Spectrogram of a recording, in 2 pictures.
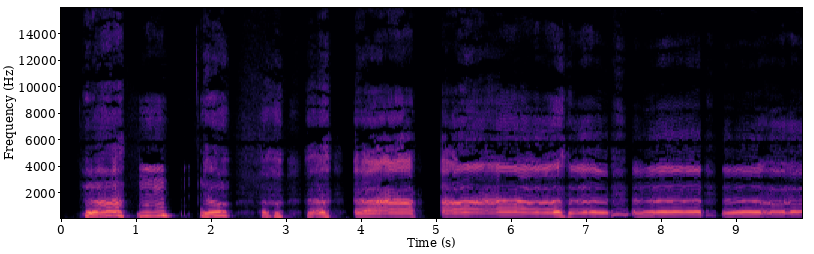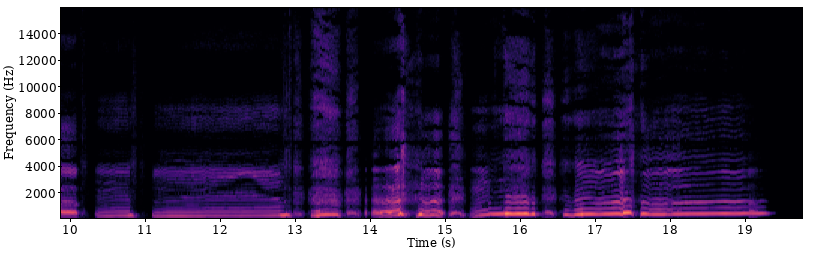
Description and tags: Woman moaning in pain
